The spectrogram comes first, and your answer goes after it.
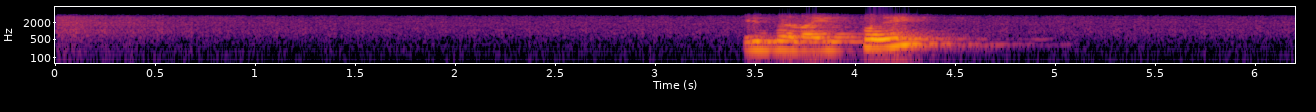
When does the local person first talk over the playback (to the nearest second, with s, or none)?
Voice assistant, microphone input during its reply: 3 s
